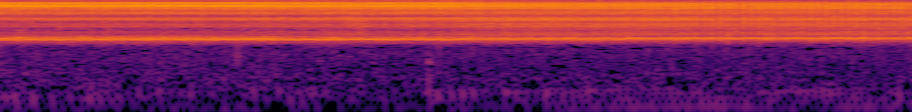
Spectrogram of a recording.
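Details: Cicadas in the wilderness give a loud, shrill, continuous buzz, steady and high-pitched with no break in rhythm.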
